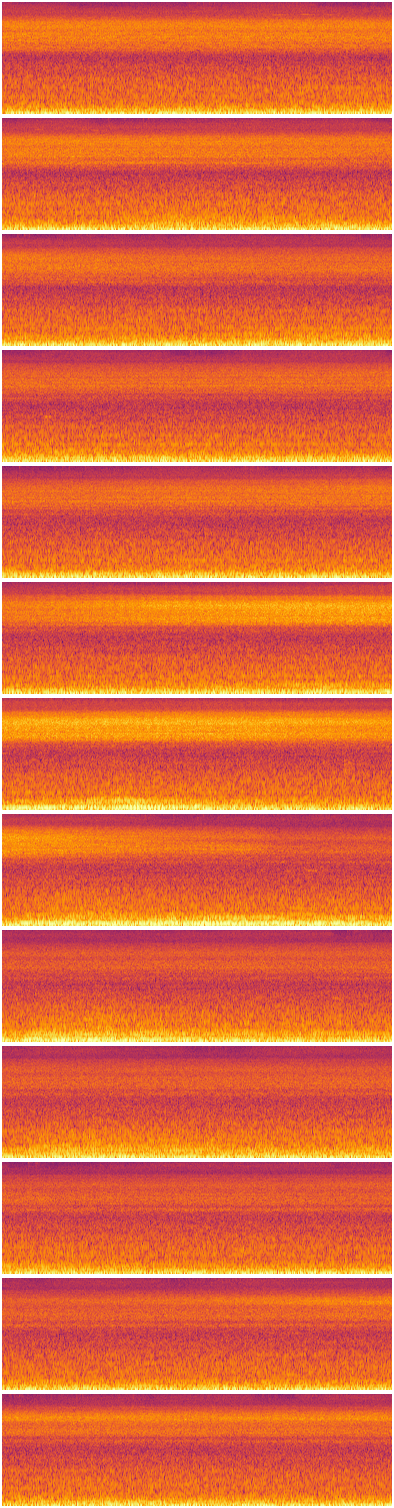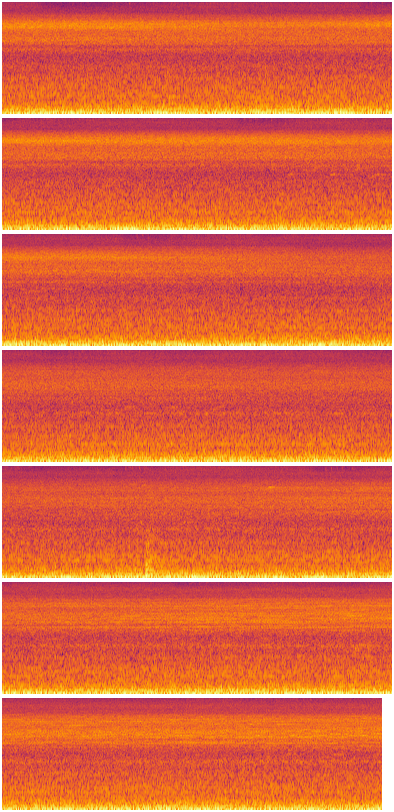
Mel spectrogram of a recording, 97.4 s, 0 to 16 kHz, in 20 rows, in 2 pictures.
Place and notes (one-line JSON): {"title": "City Greenway", "date": "2010-07-18 11:40:00", "description": "11:40am local time on a pedestrian and bicycle greenway inside the city limits, wld, world listening day", "latitude": "35.84", "longitude": "-78.69", "altitude": "69", "timezone": "America/New_York"}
